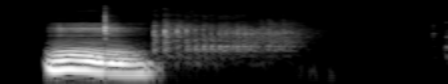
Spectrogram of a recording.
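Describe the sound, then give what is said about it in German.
Dice are rolled in a game, a quick run of rattling clicks that fade out over about a second, preceded by a short voiced sound and followed by a brief noise near the end. “Nächste Würfel-Action.”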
